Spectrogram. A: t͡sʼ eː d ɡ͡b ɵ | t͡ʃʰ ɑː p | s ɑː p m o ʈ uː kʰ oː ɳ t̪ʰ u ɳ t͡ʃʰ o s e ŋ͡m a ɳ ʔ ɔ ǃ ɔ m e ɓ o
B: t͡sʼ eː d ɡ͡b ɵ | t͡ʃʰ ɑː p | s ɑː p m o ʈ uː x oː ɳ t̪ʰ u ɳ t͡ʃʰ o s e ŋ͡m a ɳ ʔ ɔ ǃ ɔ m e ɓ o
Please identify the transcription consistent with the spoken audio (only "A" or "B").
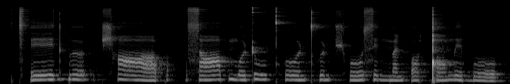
A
